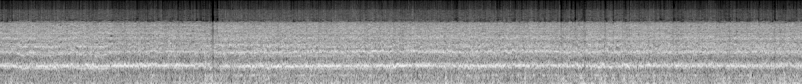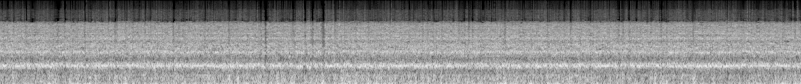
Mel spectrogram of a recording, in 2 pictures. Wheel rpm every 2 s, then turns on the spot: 220, 220, 230, 230, 230, 230, 230, 230.
none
